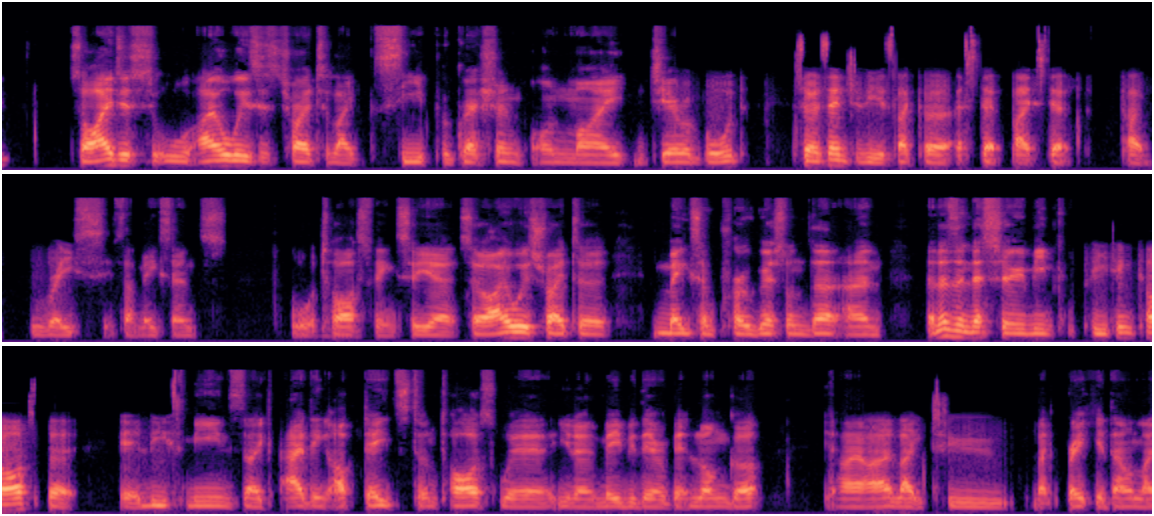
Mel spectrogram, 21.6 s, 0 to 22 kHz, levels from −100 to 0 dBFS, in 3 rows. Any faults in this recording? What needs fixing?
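Three Bluetooth SBC bit pool drops degrade the speech, at 4.22 to 7.65 s, 13.87 to 15.50 s and 19.77 to 20.83 s. Each sounds like the link starving the encoder, which fits the bit pool falling from 28 to 5, near 54 kbps. The upper sub-bands lose their bits, so the treble dulls, and the remaining bands are coarsely quantised into gritty noise. On a spectrogram the energy above the lower sub-bands cuts off abruptly for each span, with speckled noise filling the bands that are left. The waveform's envelope stays intact. Preventing this means reducing radio congestion or interference near the headset, or pinning a higher minimum bit pool so the encoder cannot fall this far.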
